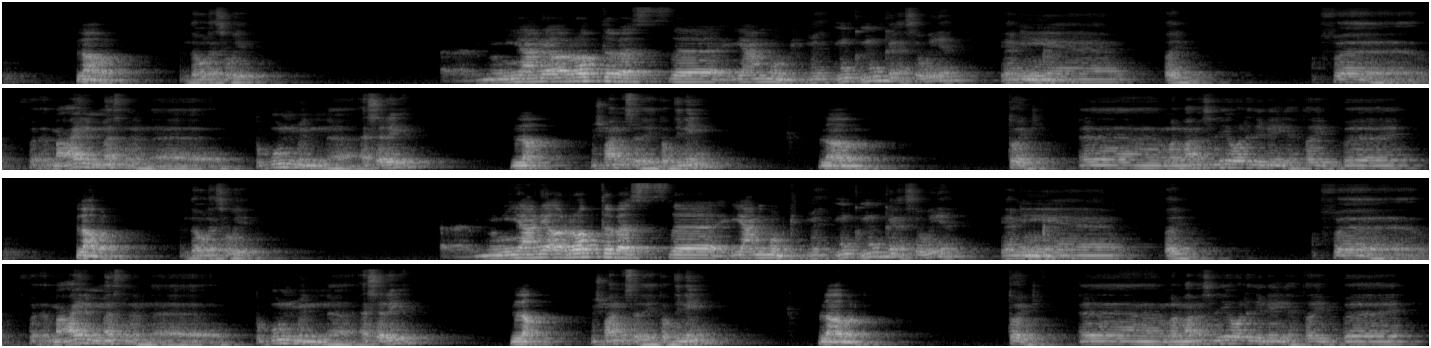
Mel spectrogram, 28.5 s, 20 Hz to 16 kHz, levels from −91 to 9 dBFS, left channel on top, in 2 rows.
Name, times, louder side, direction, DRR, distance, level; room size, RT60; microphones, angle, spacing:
voice 1, 0.7-1.1 4.4-6.4 6.7-7.9 10.2-10.7 19.4-19.6 22.4-22.9, right 3 dB, 70° right, 4 dB, 0.3 m, -28 dB
voice 2, 1.8-2.5 8.0-9.5 10.0-11.2 11.6-11.8 13.3-14.2 14.5-16.5 16.8-18.4 20.2-21.3 24.3-24.6 25.0-28.2, right 1 dB, ahead, -4 dB, 0.5 m, -34 dB
3.1 x 2.1 x 2.3 m, 0.81 s
head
